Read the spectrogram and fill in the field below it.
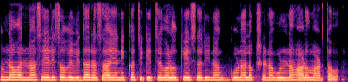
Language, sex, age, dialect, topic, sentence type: Kannada, female, 18-24, Central, agriculture, statement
